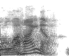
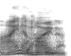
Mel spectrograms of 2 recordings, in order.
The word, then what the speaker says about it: Lahaina: city and Brad what's up what's the proper pronunciation of that City Mount oh Lahaina Lahaina okay yeah and I've heard it I've heard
